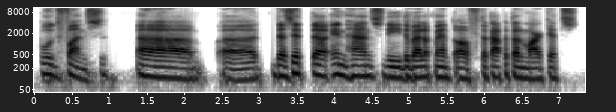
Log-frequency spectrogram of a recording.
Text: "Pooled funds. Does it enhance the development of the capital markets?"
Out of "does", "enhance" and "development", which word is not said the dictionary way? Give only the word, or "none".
does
